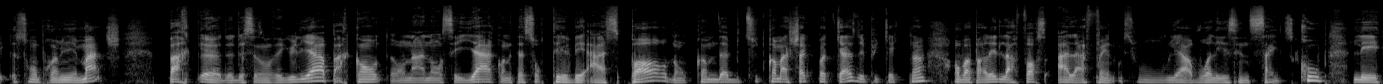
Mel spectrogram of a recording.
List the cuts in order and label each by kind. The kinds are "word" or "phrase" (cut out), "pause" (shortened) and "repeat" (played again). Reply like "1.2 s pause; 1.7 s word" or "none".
3.9 s word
